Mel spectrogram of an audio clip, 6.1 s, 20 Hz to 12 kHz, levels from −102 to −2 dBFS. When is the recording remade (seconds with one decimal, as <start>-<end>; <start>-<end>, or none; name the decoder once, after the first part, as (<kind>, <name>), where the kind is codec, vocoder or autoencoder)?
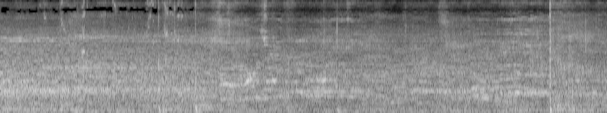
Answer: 2.0-6.1 (codec, SNAC)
